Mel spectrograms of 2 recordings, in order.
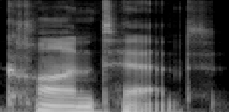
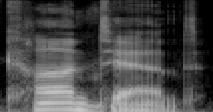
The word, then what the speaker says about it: content: Well, take the word content. If I say content, stressing the first syllable. That's like the stuff inside something, the material. Right. But if I say content, stressing the second. That means happy, satisfied.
